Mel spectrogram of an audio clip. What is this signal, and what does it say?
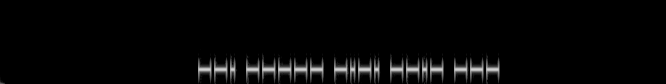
Morse code, heard as a keyed tone, about 30 wpm, 700 Hz. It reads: G0CQO
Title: DXCC-100 Call Signs - 5 Characters - Repeated 2x - 30wpm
